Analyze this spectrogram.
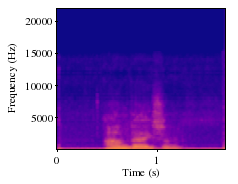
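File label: "aanwijzen", Dutch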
